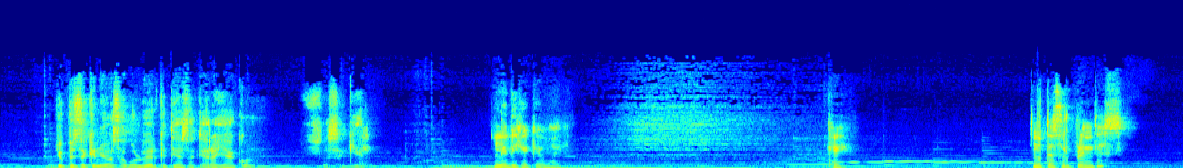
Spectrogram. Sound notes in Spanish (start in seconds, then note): none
